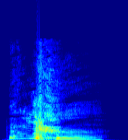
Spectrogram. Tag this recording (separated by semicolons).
cold; flu; ill; sick; single; sneeze; sneezing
